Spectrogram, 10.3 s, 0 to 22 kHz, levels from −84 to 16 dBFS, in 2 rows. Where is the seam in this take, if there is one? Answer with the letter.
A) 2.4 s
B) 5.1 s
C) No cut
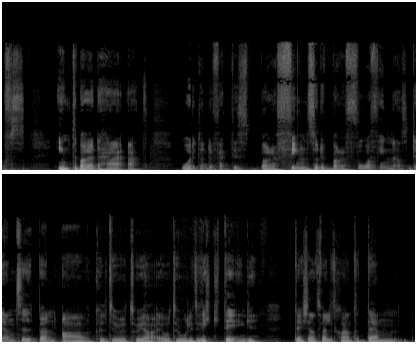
A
